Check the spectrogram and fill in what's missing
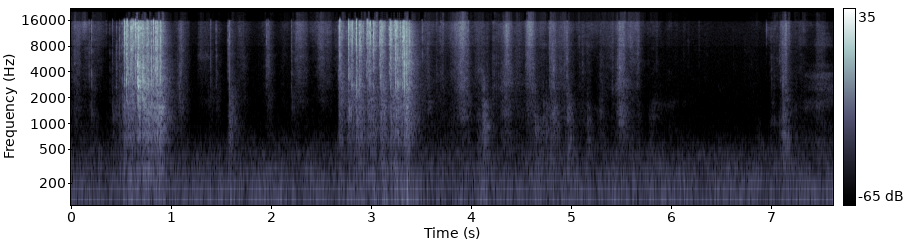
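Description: Tarot cards shuffled in two brisk riffling bursts, close and crisp, followed by softer card handling and light taps, no talking.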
